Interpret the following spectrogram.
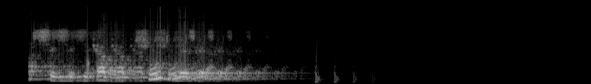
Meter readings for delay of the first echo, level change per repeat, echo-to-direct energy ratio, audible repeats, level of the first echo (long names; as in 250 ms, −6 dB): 188 ms, −7.0 dB, −5.0 dB, 5, −6.0 dB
